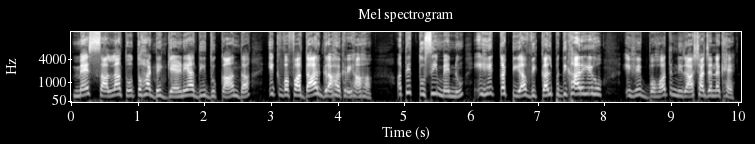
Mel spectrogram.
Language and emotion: Punjabi, angry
